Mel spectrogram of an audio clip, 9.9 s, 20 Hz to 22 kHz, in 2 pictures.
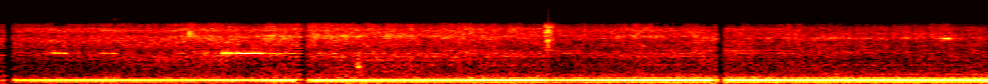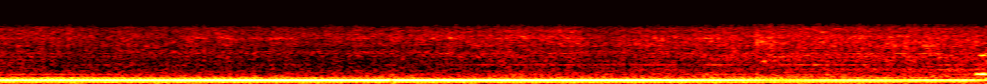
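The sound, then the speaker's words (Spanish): A Citroën C3 N5 rally car engine runs with a loud, steady, throaty drone that holds nearly constant for the whole stretch, with no one speaking. “con un Citroën C3 N5.”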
